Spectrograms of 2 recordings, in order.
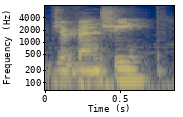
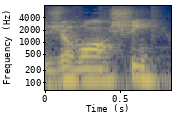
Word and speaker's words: Givenchy: He's also the creative director for Givenchy, or as we normally say, Givenchy, but it's really Givenchy.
